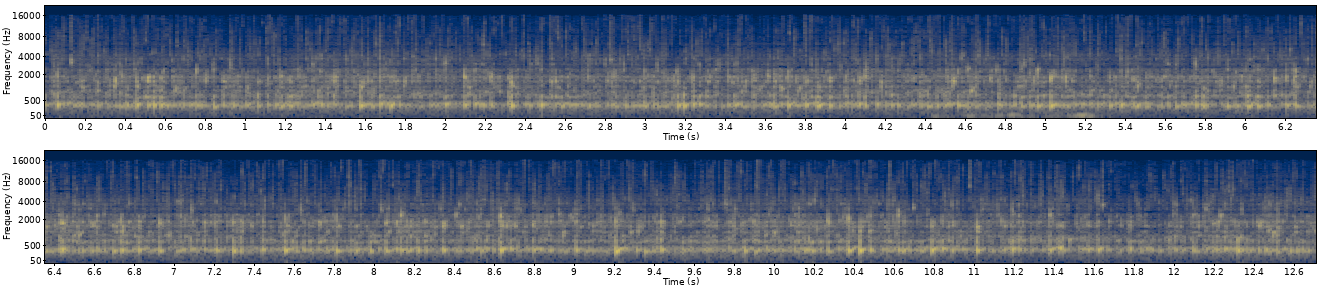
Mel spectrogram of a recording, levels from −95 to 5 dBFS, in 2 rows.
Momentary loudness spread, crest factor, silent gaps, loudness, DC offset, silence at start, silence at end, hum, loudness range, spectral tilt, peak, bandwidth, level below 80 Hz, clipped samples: 5 LU; 22 dB; none; -26 LUFS; under 0.1%; 0 s; 0 s; none; 1 LU; -4 dB/octave; -4 dBFS; 16.5 kHz; -60 dBFS; under 0.1%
